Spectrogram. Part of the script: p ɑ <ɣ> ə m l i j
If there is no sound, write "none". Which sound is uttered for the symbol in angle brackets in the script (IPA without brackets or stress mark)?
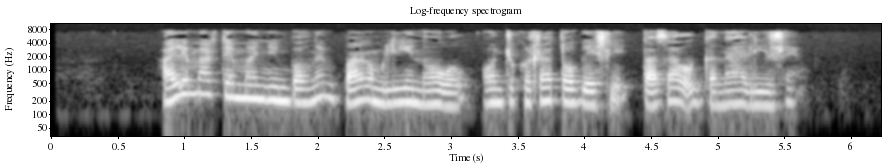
ɣ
